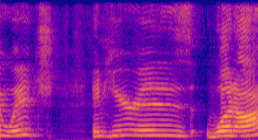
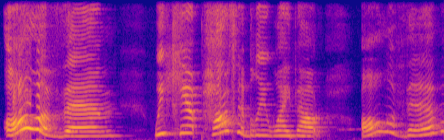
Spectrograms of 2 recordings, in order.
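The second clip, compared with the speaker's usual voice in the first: appalled; 3 semitones higher, 6 dB louder than usual. A narrator's reading. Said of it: "saying aloud".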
